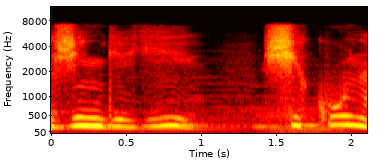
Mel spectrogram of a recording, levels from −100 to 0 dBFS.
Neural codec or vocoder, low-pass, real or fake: none; 7.2 kHz; real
